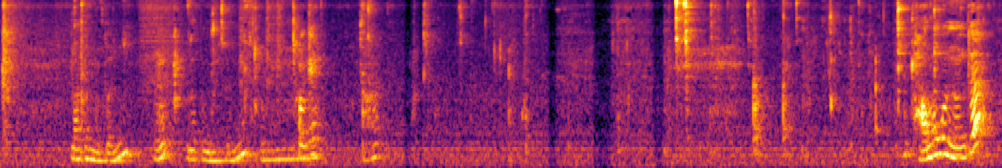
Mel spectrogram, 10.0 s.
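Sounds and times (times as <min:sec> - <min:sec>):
quiet chewing: 0:01.7 - 0:09.2.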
